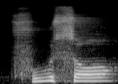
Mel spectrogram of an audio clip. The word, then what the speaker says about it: fuso: vondere geschmolzen Fuso und die Spindel Fuso fo mit stimmlosem S es ist natürlich jetzt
